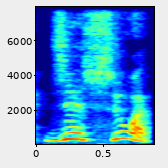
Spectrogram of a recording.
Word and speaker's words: Yeshúa: que el nombre de Jesús en hebreo es yeshua ese sí lo pronunciamos yeshúa Qué significa Ya ves salva no significa llave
